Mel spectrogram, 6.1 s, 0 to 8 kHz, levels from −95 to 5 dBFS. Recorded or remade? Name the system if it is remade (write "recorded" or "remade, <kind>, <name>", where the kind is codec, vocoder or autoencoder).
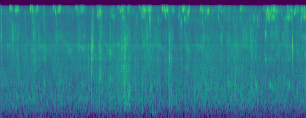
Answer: remade, vocoder, Vocos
